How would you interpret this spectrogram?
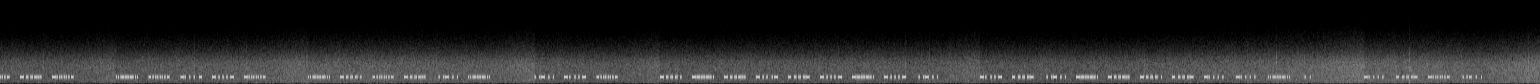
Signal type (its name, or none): Hellschreiber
